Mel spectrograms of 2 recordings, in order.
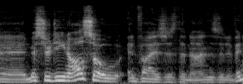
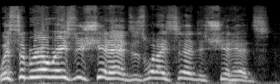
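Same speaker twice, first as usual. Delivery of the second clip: much higher, booming projection; exaggerated loud repeat; 12 semitones higher, 13 dB louder than usual. Shown as a demonstration. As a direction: belt it out so nobody can miss it. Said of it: "you need to talk like".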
